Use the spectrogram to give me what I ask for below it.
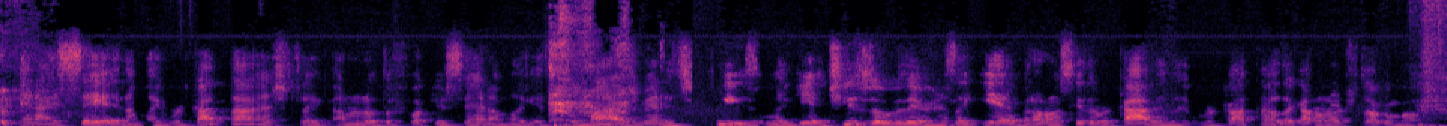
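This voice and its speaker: In a New York accent, a man speaks very fast with hardly any pauses, his medium pitch showing ordinary variation. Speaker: streamer. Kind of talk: casual chat. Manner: animated.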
